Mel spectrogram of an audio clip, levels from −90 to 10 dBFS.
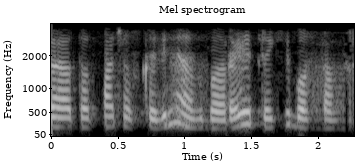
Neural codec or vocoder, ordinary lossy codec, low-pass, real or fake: codec, 44.1 kHz, 7.8 kbps, Pupu-Codec; AAC, 16 kbps; 3.6 kHz; fake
